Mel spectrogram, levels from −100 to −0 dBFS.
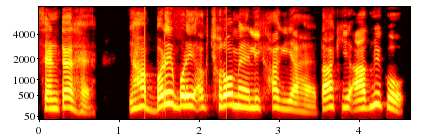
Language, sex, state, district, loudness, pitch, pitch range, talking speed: Hindi, male, Bihar, Supaul, -17 LUFS, 220 Hz, 195-245 Hz, 170 wpm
